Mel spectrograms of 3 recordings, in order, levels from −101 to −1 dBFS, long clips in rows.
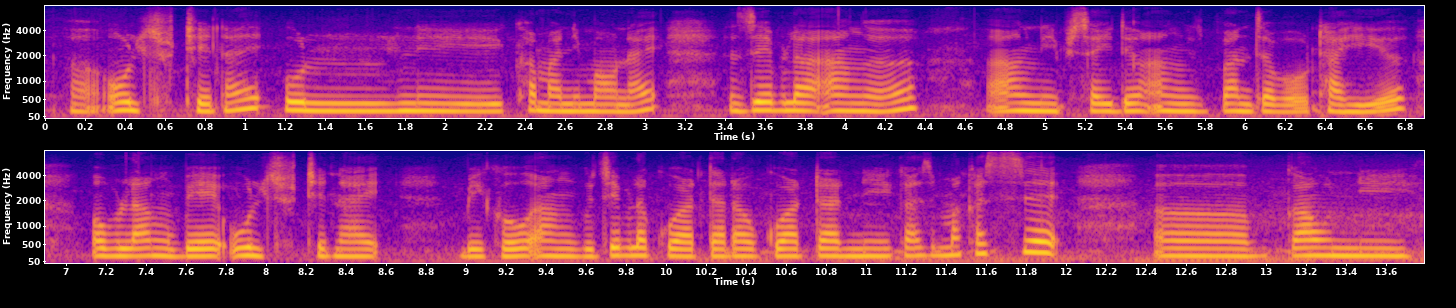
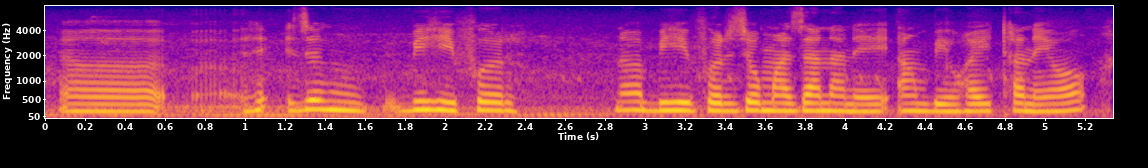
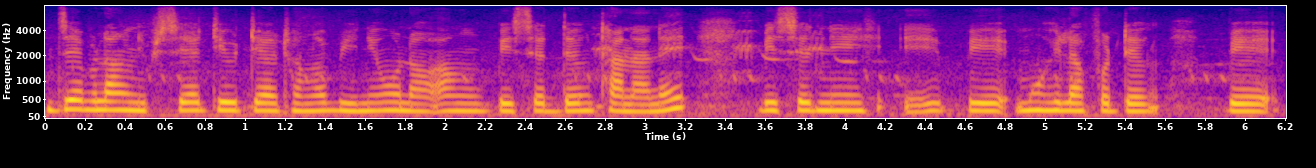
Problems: none marked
